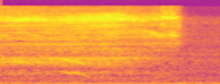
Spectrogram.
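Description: A man breathing in slowly and deeply through his nose for about two seconds while holding warm ginseng tea in his closed mouth. The faint, steady hiss of the breath stops shortly before the end.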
